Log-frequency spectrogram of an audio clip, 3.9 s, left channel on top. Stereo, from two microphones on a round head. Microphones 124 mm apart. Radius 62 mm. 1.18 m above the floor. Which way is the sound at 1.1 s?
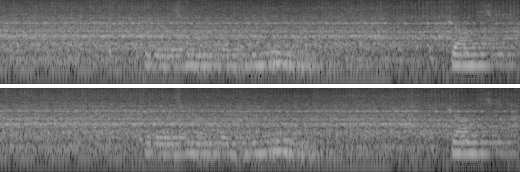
10° left (ahead or behind).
